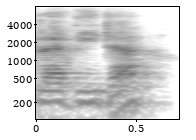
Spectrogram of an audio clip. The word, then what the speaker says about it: vida: The V can be pronounced as a V, like la vida, or a soft B. It's no problem, la vida.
